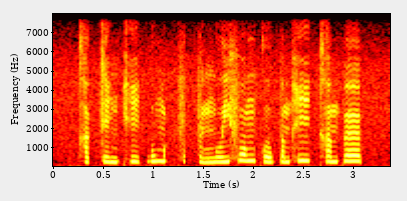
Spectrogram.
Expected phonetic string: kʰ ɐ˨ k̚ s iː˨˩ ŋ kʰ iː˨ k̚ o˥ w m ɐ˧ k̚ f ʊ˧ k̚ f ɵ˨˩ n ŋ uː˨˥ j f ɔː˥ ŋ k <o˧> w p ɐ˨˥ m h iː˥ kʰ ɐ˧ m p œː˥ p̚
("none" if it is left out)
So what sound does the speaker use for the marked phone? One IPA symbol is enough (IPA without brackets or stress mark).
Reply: o˨˥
